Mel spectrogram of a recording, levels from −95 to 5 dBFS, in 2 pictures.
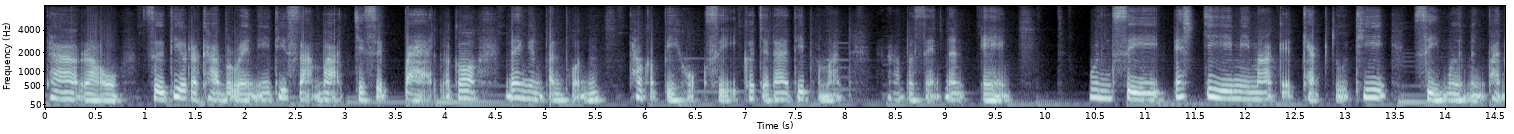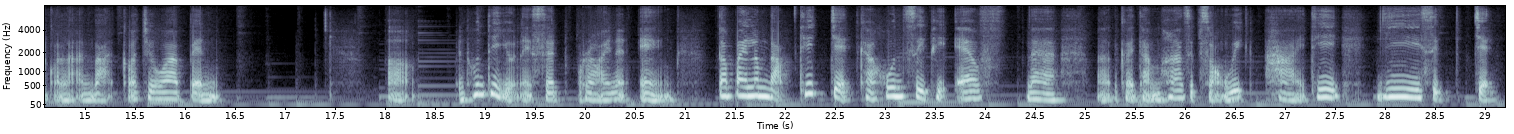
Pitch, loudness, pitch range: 165 Hz, -16 LUFS, 135-200 Hz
